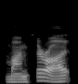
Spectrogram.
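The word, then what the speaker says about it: Montserrat: Monserat. Monzerat is the only place outside of Ireland where St.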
